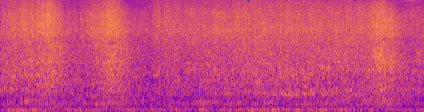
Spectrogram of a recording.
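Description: Car engine running with a steady low rumble, with rushing swells of noise about a second in, two seconds in and near the end, and faint voices.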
